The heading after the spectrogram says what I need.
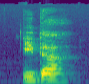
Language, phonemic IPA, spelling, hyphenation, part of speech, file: Dutch, /ˈi.daː/, Ida, Ida, proper noun, Nl-Ida.ogg
- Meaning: a female given name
